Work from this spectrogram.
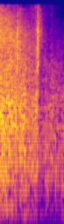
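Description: Shotgun fire at ducks during a waterfowl hunt, with a loud close blast and echoing report filling the brief moment.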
